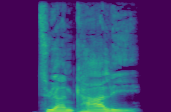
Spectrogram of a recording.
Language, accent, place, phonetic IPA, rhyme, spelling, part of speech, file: German, Germany, Berlin, [t͡syanˈkaːli], -aːli, Zyankali, noun, De-Zyankali.ogg
- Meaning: potassium cyanide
